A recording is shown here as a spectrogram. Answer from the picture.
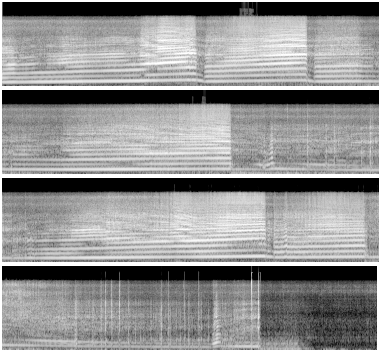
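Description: Racing motorcycle engine heard from an onboard camera, revving up through the gears with a sudden drop in pitch at each upshift, then winding down as it slows for corners, in repeated laps of acceleration and braking. The engine sound cuts off abruptly near the end.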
